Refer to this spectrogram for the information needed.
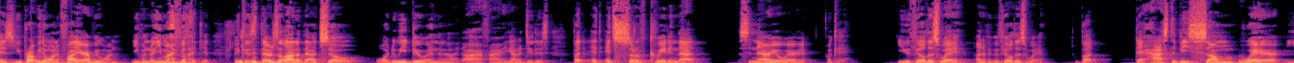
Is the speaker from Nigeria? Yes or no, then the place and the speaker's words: yes; Nigeria; because she's half Nigerian. I'm Nigerian.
